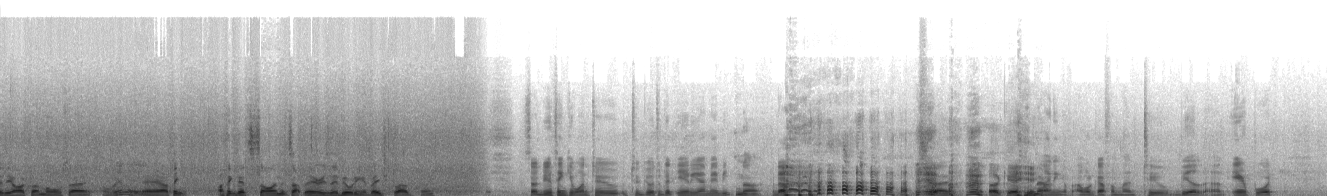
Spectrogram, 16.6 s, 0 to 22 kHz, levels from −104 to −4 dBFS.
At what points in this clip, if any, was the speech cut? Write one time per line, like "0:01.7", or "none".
0:05.9
0:13.0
